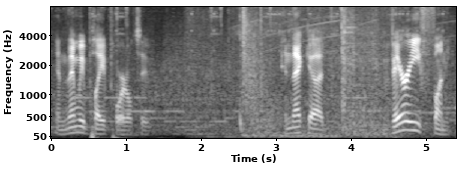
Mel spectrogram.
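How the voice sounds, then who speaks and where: A man's voice: lowish voice, sing-song, a little slow. A man streaming a game, chatting casually and rambling as he plays, a bit nasal from a cold. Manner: rambling, reacts to chat, chuckles often. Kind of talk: casual commentary while playing. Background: game music playing.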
